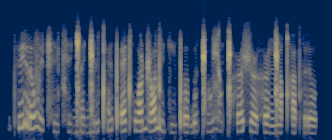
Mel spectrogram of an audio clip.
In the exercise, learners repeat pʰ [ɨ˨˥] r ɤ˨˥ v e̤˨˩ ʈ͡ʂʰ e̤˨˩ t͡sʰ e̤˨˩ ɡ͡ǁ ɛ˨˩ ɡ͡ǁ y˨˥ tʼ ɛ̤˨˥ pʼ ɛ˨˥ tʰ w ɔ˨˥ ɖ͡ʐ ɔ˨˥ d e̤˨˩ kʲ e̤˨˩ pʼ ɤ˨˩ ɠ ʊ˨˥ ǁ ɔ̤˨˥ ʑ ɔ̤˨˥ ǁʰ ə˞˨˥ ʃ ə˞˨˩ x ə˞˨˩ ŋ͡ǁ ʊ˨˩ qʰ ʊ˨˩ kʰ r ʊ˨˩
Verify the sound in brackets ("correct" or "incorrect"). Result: incorrect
